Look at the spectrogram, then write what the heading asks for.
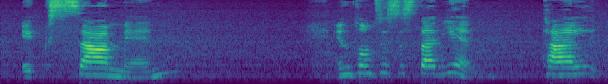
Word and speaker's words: examen: Y tiene el énfasis sobre la penúltima sílaba, examen.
